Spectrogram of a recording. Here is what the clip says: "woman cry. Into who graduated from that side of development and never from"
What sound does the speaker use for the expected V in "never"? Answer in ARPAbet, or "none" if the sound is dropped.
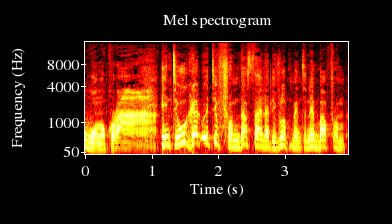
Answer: B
